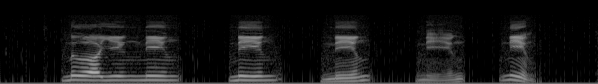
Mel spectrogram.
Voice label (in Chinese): "ning", Chinese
